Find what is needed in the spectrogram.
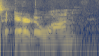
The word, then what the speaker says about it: Erdogan: Also, the G is pronounced like a W. It's Erdogan.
